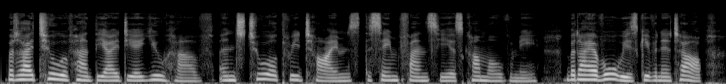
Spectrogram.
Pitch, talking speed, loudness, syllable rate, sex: 185 Hz, 230 wpm, -20 LUFS, 5.1 syllables/s, female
